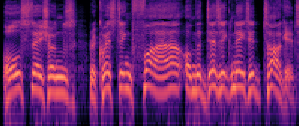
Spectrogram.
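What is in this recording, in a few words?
Speech Priority Target, British English; World Of Warships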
